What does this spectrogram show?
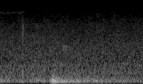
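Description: Steady, hissing rain fills the background, joined by a brief, low rumble of thunder partway through; no voices are heard.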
